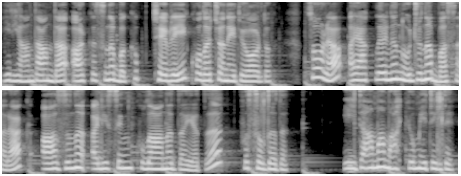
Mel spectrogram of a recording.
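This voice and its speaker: A woman narrates a children's classic in a calm, measured, expressive way at a middle pitch. Faint music plays beneath her voice. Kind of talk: storybook reading.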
